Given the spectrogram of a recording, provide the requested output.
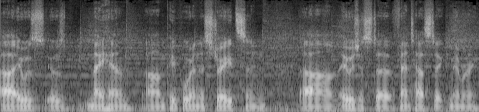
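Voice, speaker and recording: Over music in the background, a man with an Australian accent talks in a fairly low pitch with fairly even intonation. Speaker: college football fan. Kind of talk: interview answer. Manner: casual, hesitant.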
